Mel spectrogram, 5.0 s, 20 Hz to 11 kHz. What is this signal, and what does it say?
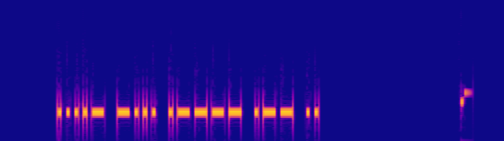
Morse code, heard as a keyed tone, about 28 wpm, 700 Hz. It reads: 4B1WI
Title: Five Challenging Letter-Number Combinations 28wpm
